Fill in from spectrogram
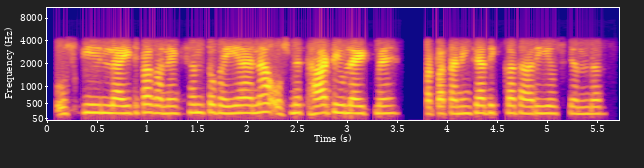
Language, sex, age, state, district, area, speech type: Hindi, male, 30-45, Rajasthan, Jaipur, urban, conversation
